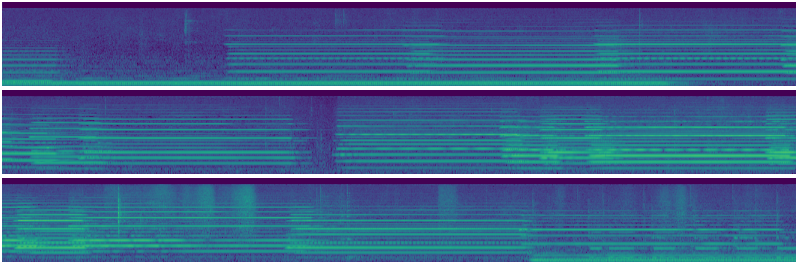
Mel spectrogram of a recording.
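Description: Pipe organ playing sustained chords over a deep held pedal bass. About nine seconds in, the bass drops out, leaving held middle and upper notes that move step by step. The deep pedal returns shortly before the end.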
